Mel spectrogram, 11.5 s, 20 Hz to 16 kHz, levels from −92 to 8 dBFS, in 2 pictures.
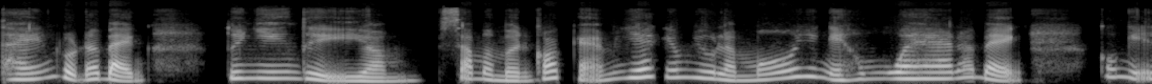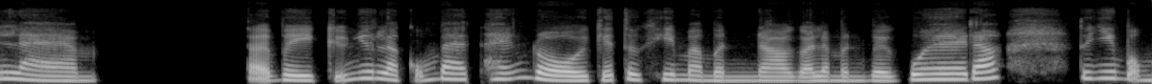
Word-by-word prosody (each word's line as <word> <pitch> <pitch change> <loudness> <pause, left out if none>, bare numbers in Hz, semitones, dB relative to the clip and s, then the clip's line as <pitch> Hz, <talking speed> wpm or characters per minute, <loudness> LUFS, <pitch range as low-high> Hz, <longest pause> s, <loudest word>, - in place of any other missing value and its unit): tháng 255 +5 0
rồi 275 - +5
đó 245 +3 +2
bạn. 190 -8 +5 0.4
Tuy 285 - 0
nhiên 285 -1 -2
thì, 215 -8 +2
ờm, 170 +1 -1
sao - - -2
mà 240 - 0
mình 185 -3 0
có 285 +7 +3
cảm 225 +7 -3
giác 335 +3 +3
giống 325 0 -3
như 300 -3 0
là 215 -5 +2
mới 245 - 0
như 365 - 0
ngày 225 -6 0
hôm 250 +5 -7
qua 270 0 +4
đó 325 +3 -3
bạn. - - +3 0.4
Có 345 - -5
nghĩa 275 -6 -3
là 195 -6 0 0.8
tại - - +1
vì, 200 -1 +2
kiểu 190 +3 -6
như 290 +2 -1
là, 250 -5 +2
cũng 205 +3 -7
3 255 -2 +2
tháng 255 +5 -5
rồi, 200 -8 +5
kể 200 +1 -2
từ 235 +1 -1
khi 230 +1 -3
mà 210 -2 -1
mình, 180 -1 -3
ờ, 180 -1 0
gọi 175 0 0
là, 190 - +2
mình 185 0 -4
về 185 -1 +1
quê 240 +1 +3
đó, 275 +4 +3 0.4
tuy 285 - -3
nhiên 290 -1 -3
bọn 205 - -1
240 Hz, 265 wpm, -22 LUFS, 195-275 Hz, 0.8 s, rồi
